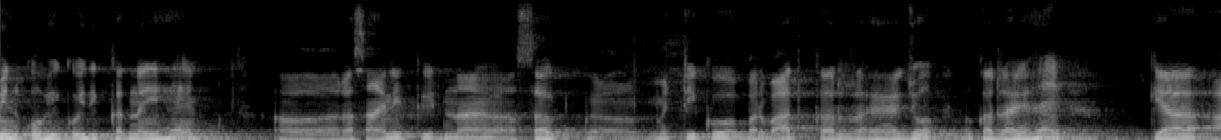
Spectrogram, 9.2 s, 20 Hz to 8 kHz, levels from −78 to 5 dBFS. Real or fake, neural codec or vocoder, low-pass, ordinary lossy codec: real; none; none; none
